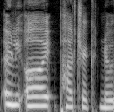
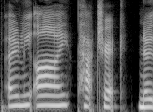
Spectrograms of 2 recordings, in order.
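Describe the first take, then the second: First: It is said in a deeper, lower voice. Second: It is said in the normal speaking voice.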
